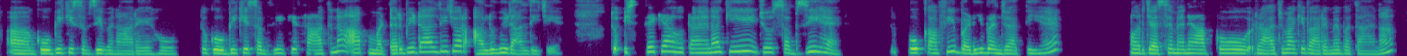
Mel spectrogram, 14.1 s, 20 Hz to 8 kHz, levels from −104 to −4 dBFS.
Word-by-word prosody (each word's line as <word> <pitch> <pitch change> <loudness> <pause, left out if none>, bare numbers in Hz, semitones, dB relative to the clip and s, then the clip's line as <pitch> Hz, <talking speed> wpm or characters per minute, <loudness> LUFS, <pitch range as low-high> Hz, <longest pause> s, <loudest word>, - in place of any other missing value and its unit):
अ, 170 -1 +3
गोभी 185 +3 +4
की 215 - -1
सब्ज़ी 185 -2 0
बना 160 -2 -5
रहे 160 +1 -5
हो, 160 0 -7 0.2
तो 200 - -1
गोभी 185 0 +4
की 210 +1 +2
सब्ज़ी 190 -1 -2
के 200 - +1
साथ 180 0 -4
ना 290 +3 0
आप 210 - -3
मटर 180 +2 +1
भी 240 +1 +1
डाल 255 0 +2
दीजिए 275 +2 0
और - - -1
आलू 175 +3 +2
भी 220 +1 +4
डाल 160 -3 -2
दीजिए। 160 +2 -7 0.5
तो 435 - +3
इससे 260 0 +2
क्या 280 +1 +1
होता 235 -4 -1
है 215 0 0
ना, 250 +2 +4
कि 275 +1 +1
जो 240 -1 0
सब्ज़ी 200 - +1
है 210 -9 -2 0.7
वो 215 - +10
काफ़ी 200 +8 0
बड़ी 190 0 +2
बन 205 -3 +3
जाती 180 +1 -3
है। 265 - -3 0.7
और 195 -2 +2
जैसे 190 +2 +2
मैंने 195 0 +1
आपको 185 +1 -1 0.3
राजमा 180 +4 -1
के 210 +1 -2
बारे 175 -2 -1
में 180 +1 -2
बताया 160 -2 -6
ना, 250 - -2
195 Hz, 215 wpm, -31 LUFS, 175-225 Hz, 0.7 s, वो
